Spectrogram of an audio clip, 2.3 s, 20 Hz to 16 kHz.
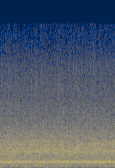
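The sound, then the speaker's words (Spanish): Over 50,000 spectators at a football stadium applaud a player as he is substituted off. A loud, steady wash of clapping and crowd roar runs unbroken throughout. “Pedri, los más de 50.000 espectadores que han venido hoy a la Montaña Mágica, rendidos al talento canario, que devuelve con aplausos el cariño de la gente.”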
